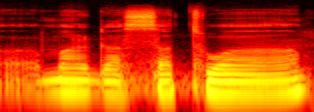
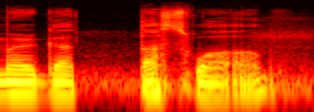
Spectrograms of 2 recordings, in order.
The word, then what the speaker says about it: Marga Satwa: Di samping Advance Marga Satwa. I really like calling them Marga Taswa. – Because they don't have vowels. – Because, you know, it's a deliberate mispronunciation.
